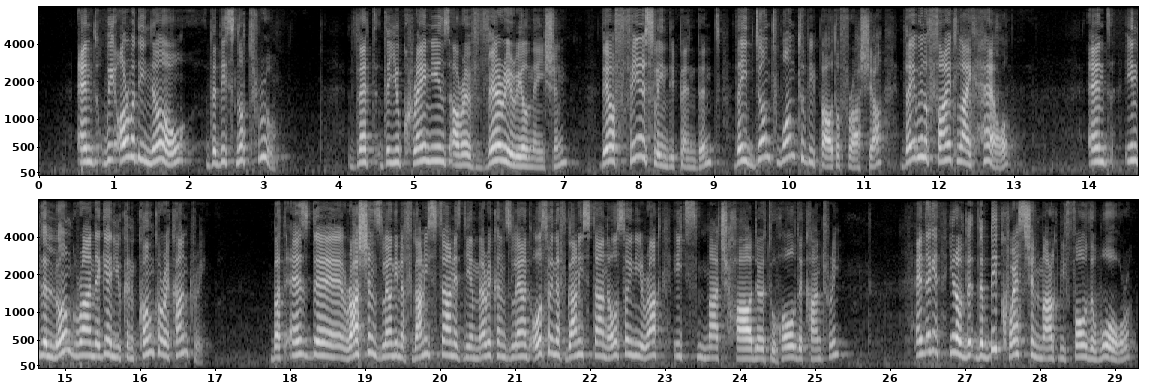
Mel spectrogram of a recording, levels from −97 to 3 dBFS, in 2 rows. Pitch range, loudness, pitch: 195-250 Hz, -22 LUFS, 230 Hz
